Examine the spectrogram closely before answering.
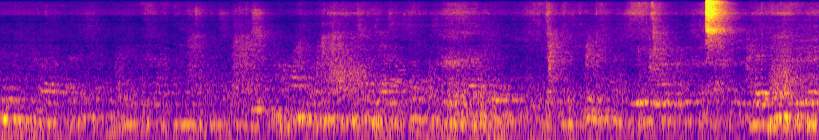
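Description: Young people talk quietly among themselves in an echoing room.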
